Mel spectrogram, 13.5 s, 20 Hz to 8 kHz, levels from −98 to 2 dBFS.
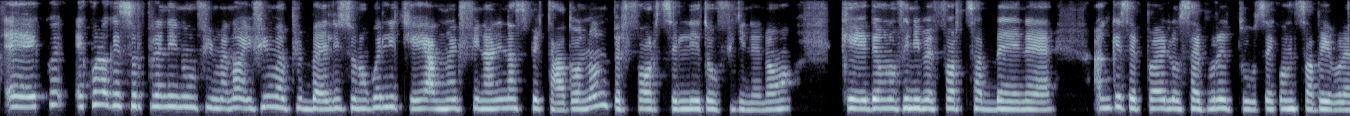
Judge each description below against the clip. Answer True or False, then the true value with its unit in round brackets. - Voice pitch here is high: True (220 Hz)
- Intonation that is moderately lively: False (2.3 semitones)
